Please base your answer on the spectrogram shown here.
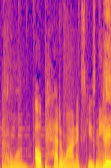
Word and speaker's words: Padawan: I believe it's pronounced Padawan.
